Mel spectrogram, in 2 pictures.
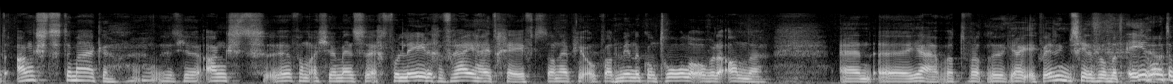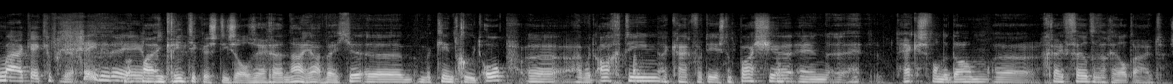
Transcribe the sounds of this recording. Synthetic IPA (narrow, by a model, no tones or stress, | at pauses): tʔɑŋstːəmaːkəɦɛ̰dtjəʔɑ̰ŋstɦɛvɑnʔɑ̰sjəəmɛnsənɛ̰χtfolejdəχəvrɛjɦɛjtχejftd̥ɑnɦɛpjə̰ʔo̰wkʋɑtmɪndəɹkɔntroːləo̰wvəɹdə̰ʔɑndəɹ | ʔɛnəjaːʋɑtʋtja̰ʔɪ̰kʋeːtənitmɪsχinɔflmɛteːroːtəmaːkənɪkhɛpχḛjnidejmaənkritikəsdizɑlˠzɛɣənawjaʋetəməkɪntχrujtʰɔpəɦɛjʋɔɹtɑχtinɛkrɛjxtfoːɹətɪːəstənpɑʃjəɛn | hɛksfɑndədɑmχejftfeːlˠtəveːlˠχɛlˠtœɥt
